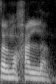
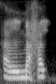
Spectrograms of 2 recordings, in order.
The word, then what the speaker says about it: al-Mahalli: It is not al-Muhalla. What it You is? don't understand. What it is? It is al-mahalli.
